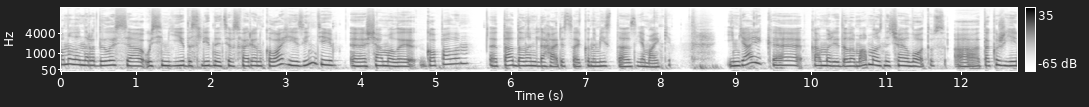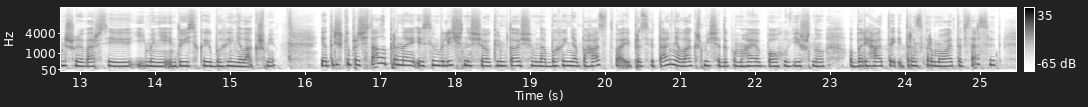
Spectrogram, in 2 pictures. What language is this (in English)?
Ukrainian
